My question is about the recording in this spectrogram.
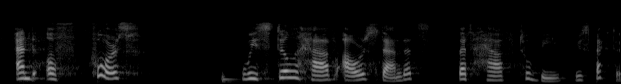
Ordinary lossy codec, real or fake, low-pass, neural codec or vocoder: none; fake; 7.2 kHz; codec, 16 kHz, 16 kbps, FunCodec, trained on LibriTTS, 50 frames a second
